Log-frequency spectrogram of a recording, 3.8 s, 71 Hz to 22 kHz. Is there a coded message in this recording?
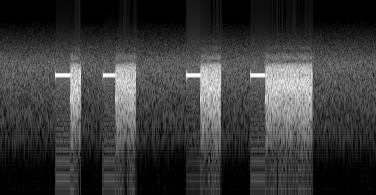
Yes: ACARS aircraft data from 0.6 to 3.1 s, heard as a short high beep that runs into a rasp, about 2400 baud.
